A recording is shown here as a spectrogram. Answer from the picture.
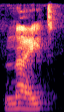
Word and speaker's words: night: For example, night wrist comb So in the first word night, K is silent.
